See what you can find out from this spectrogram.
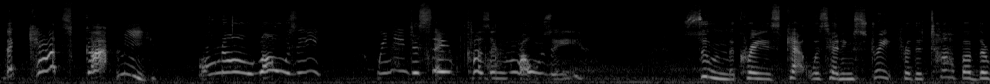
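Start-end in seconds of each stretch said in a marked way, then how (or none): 0.1-5.9 high, louder frantic squeal; panicked squeal. Acted. Panicked mice voiced in story.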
